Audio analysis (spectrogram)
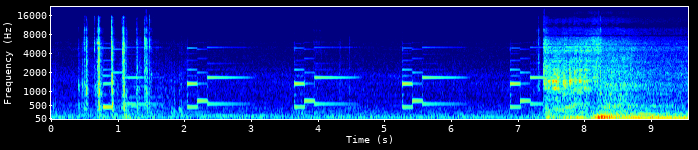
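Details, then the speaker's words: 2011 Ford F-150 5.0 Coyote after replacing burnt fuse #27 for the fuel pump, fixing a crank-no-start: dash chimes, brief crank, catches cleanly and settles into a steady run; normal start. "And now we should hear the nice sound of a fuel pump running when we put our key back in here."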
